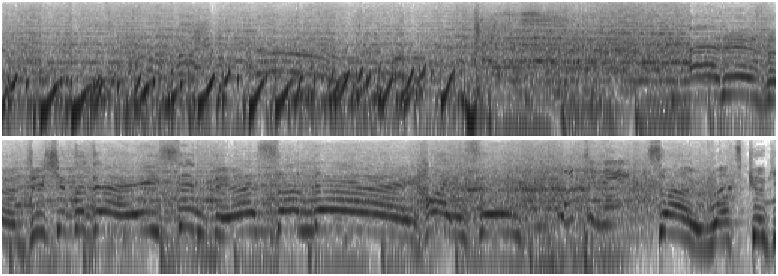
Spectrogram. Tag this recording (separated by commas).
Music, Speech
